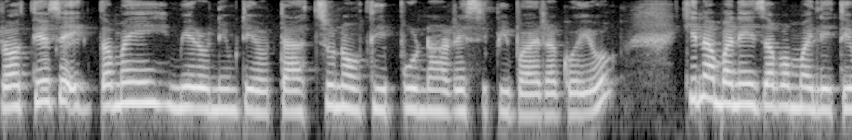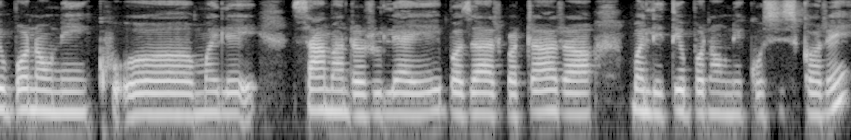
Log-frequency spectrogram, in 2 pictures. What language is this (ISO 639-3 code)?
nep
